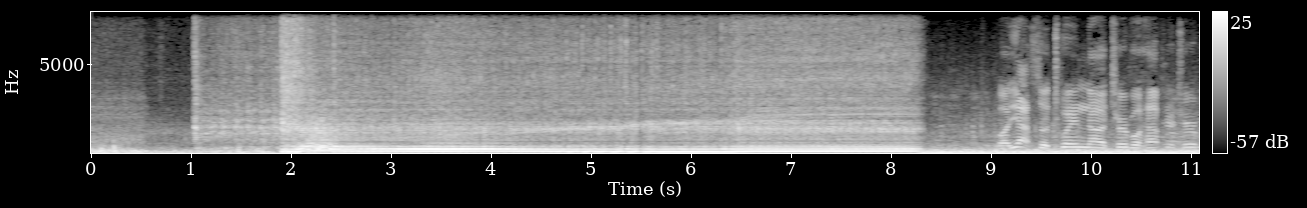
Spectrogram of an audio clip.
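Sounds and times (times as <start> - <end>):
sports car engine idling: 1.9 - 10.6.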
